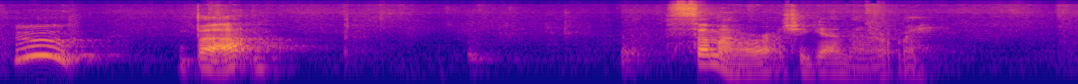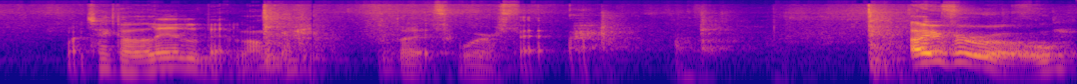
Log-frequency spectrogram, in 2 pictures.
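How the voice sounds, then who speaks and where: A British man chatting casually on a live stream while cleaning, reading out and answering viewer comments. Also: medium pitch. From Britain. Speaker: vlogger. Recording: roomy home recording with faint noise.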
